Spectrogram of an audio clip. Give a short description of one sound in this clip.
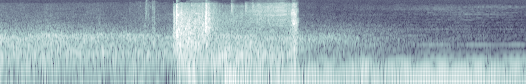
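A heavy metal door opens with a clunk.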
